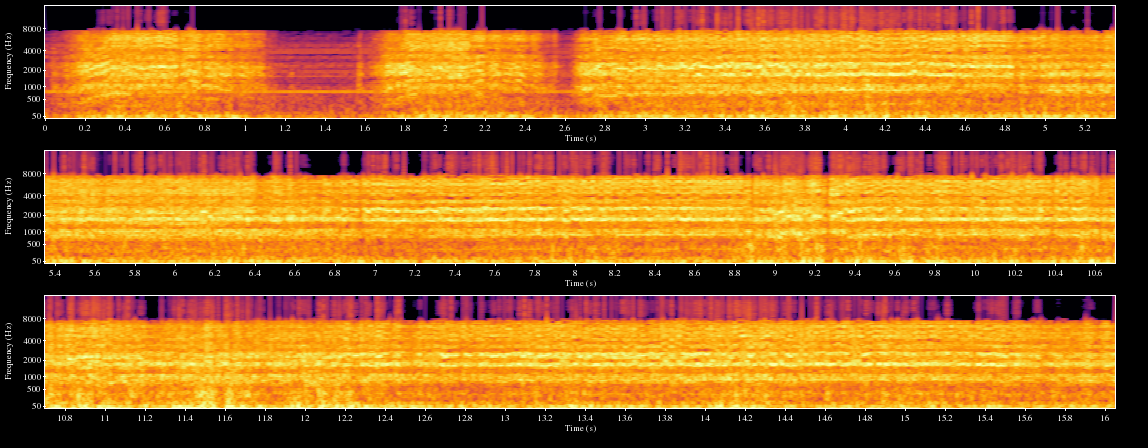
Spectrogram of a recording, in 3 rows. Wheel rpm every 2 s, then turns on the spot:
40, 120, 210, 220, 230, 220, 210, 230.
none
